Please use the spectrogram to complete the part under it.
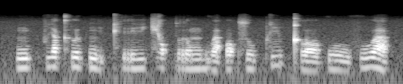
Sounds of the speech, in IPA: ŋ ɯ˦˥ k̚ f i˥˩ a̯ kʰ l ɯ˥˩ k̚ ŋ i˨˩ ʔ kʰ r iː˦˥ t͡ɕ ɔ˥˩ ʔ p r o˦˥ m b u˩˦ a̯ ʔ ɔ˨˩ ʔ s uː˨˩ p̚ k iː˥˩ p̚ kʰ l ɔː˩˦ k w uː˨˩ f u˥˩ a̯

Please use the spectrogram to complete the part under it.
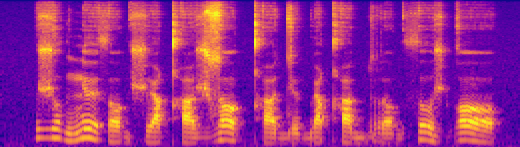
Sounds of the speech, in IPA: ʒ o˥˨ ɡ n ø˥˨ θ ɔ˩ ɡ ʃ ø˩ qʰ o˩ ʒ z ɔ˥˨ ɡ qʰ u˩ d ø˩ b ø˩ qʰ u˩ ɡ b r ɔ˩ ɡ θ o˥˨ ʒ ɡ ɔ˥˨

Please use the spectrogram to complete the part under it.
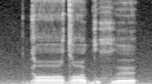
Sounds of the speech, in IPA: ɡ ɑː dˤ oː ɡ o xʷ œ

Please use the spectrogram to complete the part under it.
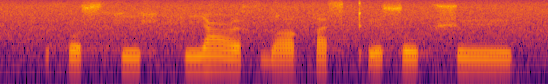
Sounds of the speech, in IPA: x o s x i x f i ʕ ø x dˤ u q ɛ s kʼ y s u f ʃ y

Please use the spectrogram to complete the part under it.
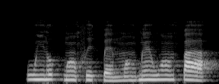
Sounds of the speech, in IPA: w ĩ˧ ɾ o˦ ɡ͡b ɔ̃˦˨ f e˧ k͡p ɛ˨ m ɔ̃˨˦ ɡ͡b ɛ̃˦ w ɔ̃˦ k͡p a˦˨

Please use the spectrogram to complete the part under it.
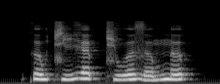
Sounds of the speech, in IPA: k ə˧ w t͡ɕ i˨˦ ɣ ɛ˦˥ p̚ t͡ɕ u˨˦ ə̯ z ə˨˦ m n ə˦˥ p̚

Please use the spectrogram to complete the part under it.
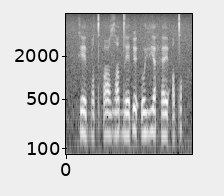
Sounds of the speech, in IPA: k e bʲ o tˤ ʔ u o̯ zˤ i d e ɗ ɪ ʔ ʊ vʲ a h ɛ e̯ ʔ ɪ tˤ

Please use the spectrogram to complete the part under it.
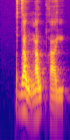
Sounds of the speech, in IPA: d a˥˨ w ŋ a˧˥ w pʰ a˩ j

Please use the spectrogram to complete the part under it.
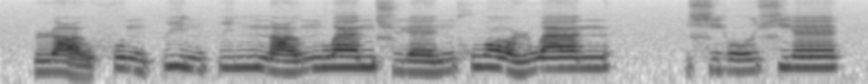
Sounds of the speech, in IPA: ɻ ɑ̰˨˩ ʊ̯ f ʊ˥˨ ŋ p i˥˨ n p i˦ ŋ n̪ ɑ˨˦ ʊ̯ n̪ w a˦ n ɕ ɥ ɛ˨˦ n x w ɔ˥˨ ɻ w a˦ n | ɕ j o˨˦ ʊ̯ ɕ j ɛ˦

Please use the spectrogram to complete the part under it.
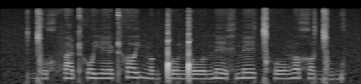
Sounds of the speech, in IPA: ɡ͡ǀ o˨ x f a˨ ʈʰ o˨ j eː˨ ʈʰ ʌː˦ j ŋ ʌ˨ ɡ ǃ o˨ ŋ͡ǃ oː˨ l n eː˦˨ x n eː˦ ǀʰ oː˨ ŋ ʌ˦ x ʌ˨ ɡ͡ǀ u˨ ɡ

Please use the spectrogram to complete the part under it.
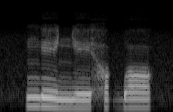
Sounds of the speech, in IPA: ŋ eː˦˨ ɲ eː˨ h ɔ˦ ɡ͡b ɔ˦

